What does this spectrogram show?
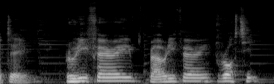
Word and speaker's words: Broughty: Broughty. Just imagine B-R-O-T-T-Y. Broughty.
